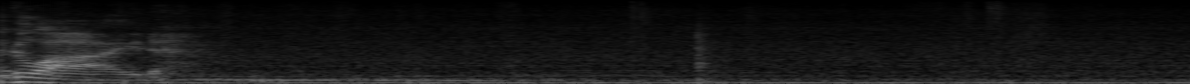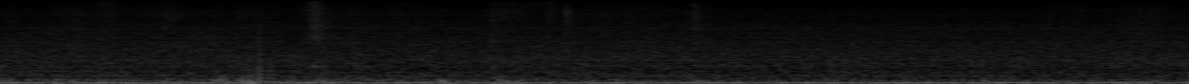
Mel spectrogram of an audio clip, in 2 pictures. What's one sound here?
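Plastic card sleeves rustle and crinkle in hands.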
